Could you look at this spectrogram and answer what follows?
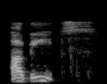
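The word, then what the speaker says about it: apizza: no no it is New Haven style pizza which is a Beats except it's spelled as a pizza it's literally spelled a p i z z a and these people are out here saying it's a beats that that doesn't that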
